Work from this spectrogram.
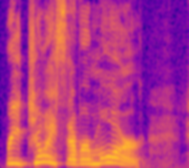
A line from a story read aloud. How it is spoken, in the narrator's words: shouts to the skies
